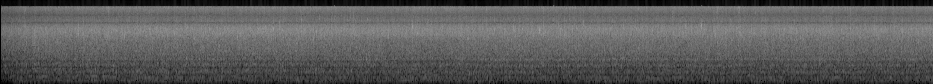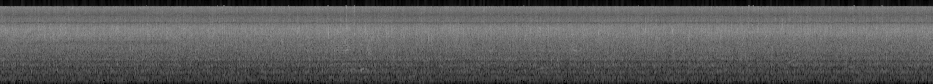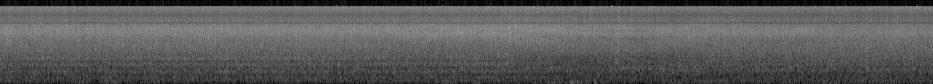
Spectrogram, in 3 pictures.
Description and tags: Sound of a mountain creek flowing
